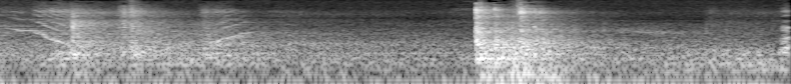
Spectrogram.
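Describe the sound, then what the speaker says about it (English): A manual lift door at a police station is pulled shut, a short scrape early on and then one solid clunk as it closes, heard close by in a quiet hall with no talking. "closing the door behind him."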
